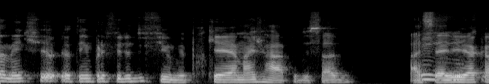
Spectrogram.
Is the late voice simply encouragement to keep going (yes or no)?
yes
